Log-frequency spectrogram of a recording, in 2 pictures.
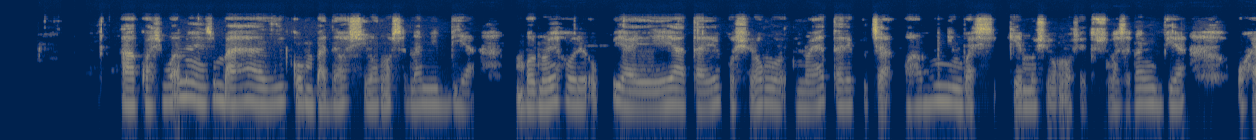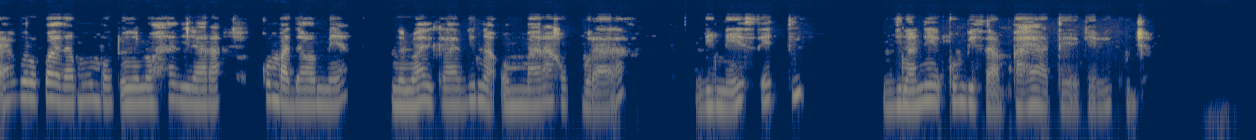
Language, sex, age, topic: Oshiwambo, female, 18-24, agriculture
